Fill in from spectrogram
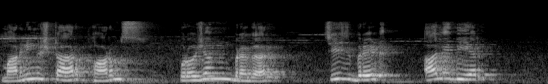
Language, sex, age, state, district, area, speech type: Marathi, male, 60+, Maharashtra, Nanded, urban, spontaneous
